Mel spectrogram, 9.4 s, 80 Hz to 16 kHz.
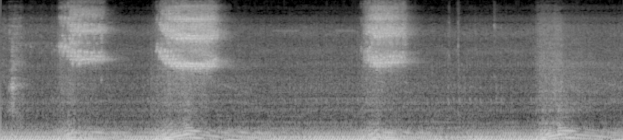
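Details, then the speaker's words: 1991 Honda Prelude Si engine with AC on, revved: each rev brings a sharp, high, second-long squeal that fades as revs drop. The AC belt appears to be slipping; the owner wonders whether it is too tight, and it is later replaced. "see it squeaks with the AC on see what happens if I rev it"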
